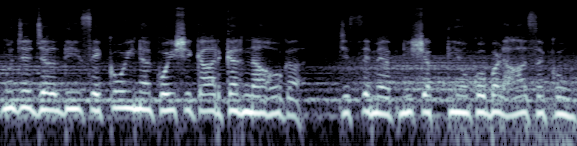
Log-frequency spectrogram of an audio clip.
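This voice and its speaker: A woman voicing a gleeful, bloodthirsty, liquor-loving witch in a cartoon story, with theatrical, drawn-out menace. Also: mid-range voice, flat delivery, over music, close to an everyday voice. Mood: weak, gloomy. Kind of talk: animated moral story dialogue.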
